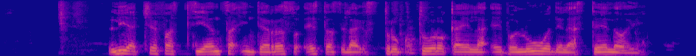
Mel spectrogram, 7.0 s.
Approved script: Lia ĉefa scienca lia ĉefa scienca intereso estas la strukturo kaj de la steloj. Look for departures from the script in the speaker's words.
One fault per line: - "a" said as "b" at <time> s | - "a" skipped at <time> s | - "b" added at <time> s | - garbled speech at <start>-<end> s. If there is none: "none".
- "lia ĉefa scienca" skipped at 2.4 s
- "la evoluo" added at 4.8 s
